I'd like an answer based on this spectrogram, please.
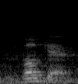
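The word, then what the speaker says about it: בֹקֶר: But there's no dagesh there. So how would we pronounce that? Boker. Voker. Everybody with me?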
